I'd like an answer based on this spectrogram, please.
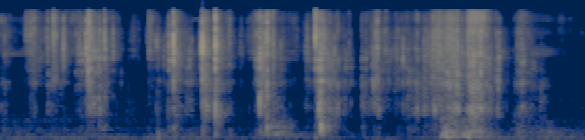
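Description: A thin white wrapper crinkling and rustling as a power bank is worked out of it, in a run of irregular short bursts that die away near the end.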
